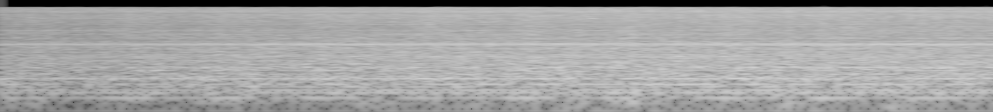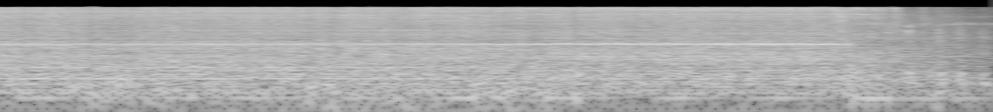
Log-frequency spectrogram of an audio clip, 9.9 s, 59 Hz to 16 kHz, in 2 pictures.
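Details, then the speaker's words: Refrigeration compressor pumping down in frigid -14 wind chill, running steadily with a faint high whine, then cutting out cleanly at zero psi suction pressure; normal pump-down and cut-out; crankcase heater with thermostat fitted to liquid receiver to raise refrigerant pressure. "okay cut out at zero lbs pressure that's good now there some rigal G gas in the line expanding and the pressure it might kick on again if it gets up high enough"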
